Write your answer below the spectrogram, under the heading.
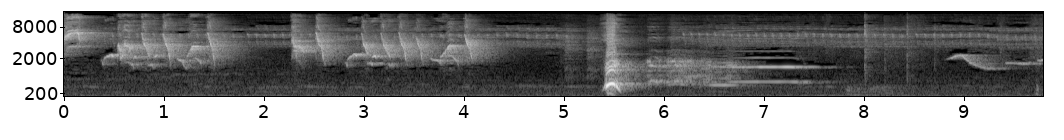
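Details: White-rumped shama in pastol style with fighting-sparrow mimicry: two bursts of fast, high, chattering chirps, then a single sharp crack and a trailing whistle, with a short falling whistle at the end.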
